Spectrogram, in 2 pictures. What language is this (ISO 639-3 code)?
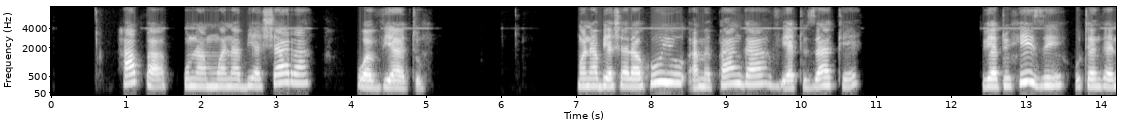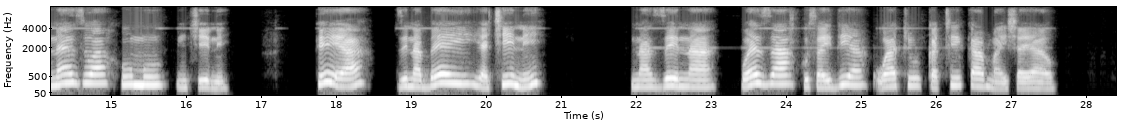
swa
